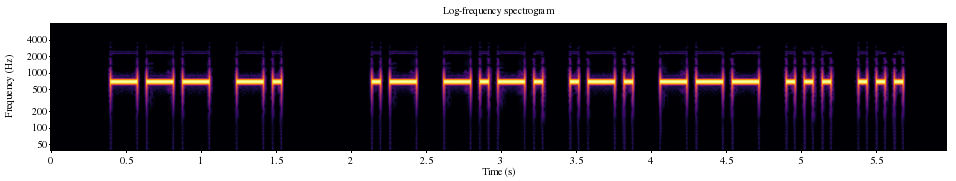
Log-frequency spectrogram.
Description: Morse code, heard as a keyed tone, about 20 wpm, 700 Hz. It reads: ON ACROSS
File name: 20 WPM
